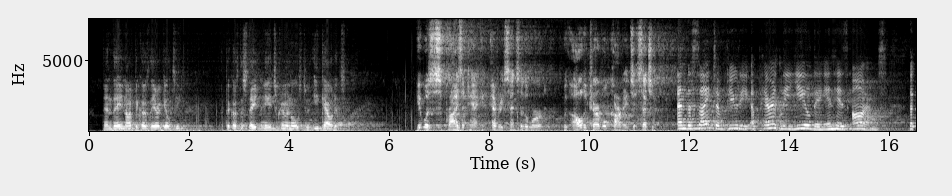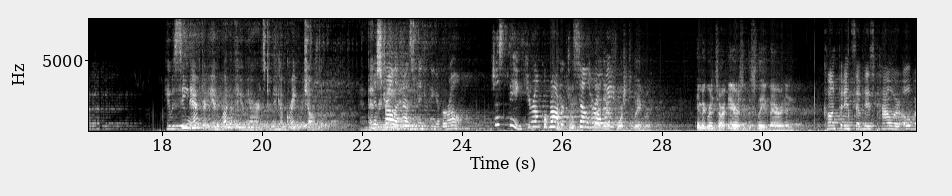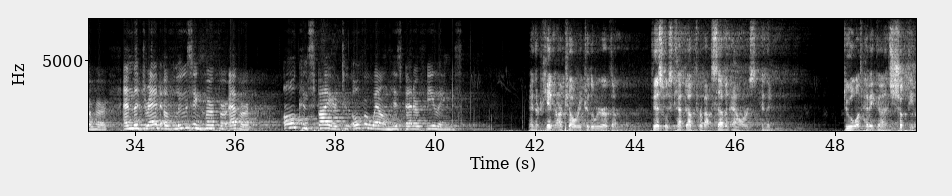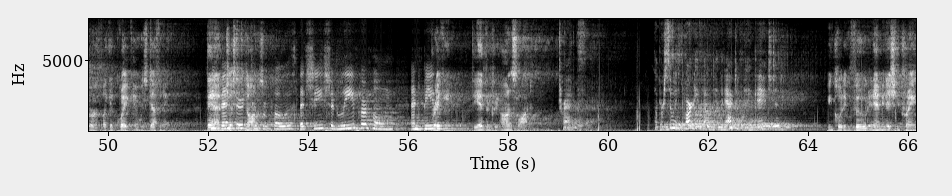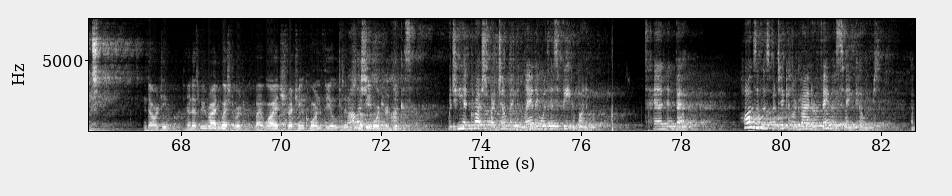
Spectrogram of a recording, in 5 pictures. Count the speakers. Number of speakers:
5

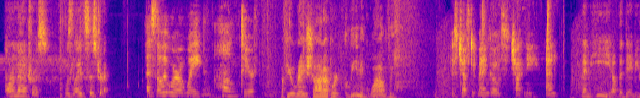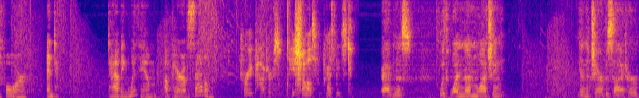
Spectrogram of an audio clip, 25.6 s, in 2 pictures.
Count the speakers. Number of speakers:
5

